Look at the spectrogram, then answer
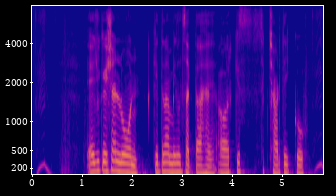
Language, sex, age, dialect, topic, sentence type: Hindi, male, 18-24, Garhwali, banking, question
